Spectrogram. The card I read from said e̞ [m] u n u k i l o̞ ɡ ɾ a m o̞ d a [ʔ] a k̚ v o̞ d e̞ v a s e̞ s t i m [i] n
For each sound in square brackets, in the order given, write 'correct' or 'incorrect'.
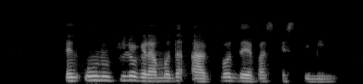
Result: incorrect: n, correct, correct

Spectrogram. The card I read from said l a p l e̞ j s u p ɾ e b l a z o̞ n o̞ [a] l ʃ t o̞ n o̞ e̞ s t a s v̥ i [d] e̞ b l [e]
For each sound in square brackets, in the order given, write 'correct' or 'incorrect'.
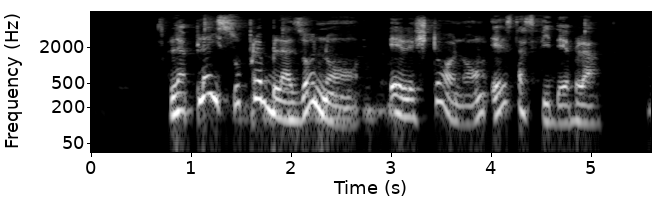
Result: incorrect: e, correct, incorrect: a

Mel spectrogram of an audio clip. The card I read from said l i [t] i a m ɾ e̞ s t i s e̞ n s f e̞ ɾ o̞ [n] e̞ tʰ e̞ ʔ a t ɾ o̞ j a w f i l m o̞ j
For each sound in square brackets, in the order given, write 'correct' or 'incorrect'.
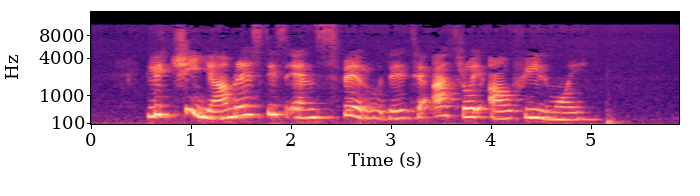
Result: incorrect: t͡ʃ, incorrect: d

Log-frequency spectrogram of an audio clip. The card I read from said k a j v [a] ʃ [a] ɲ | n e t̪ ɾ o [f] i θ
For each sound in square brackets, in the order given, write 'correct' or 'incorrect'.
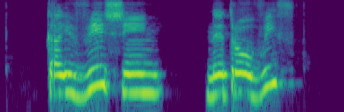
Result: incorrect: i, incorrect: i, incorrect: v

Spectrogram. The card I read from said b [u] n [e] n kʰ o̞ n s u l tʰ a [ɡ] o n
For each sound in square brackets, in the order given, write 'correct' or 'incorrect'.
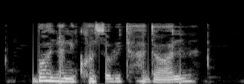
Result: incorrect: o, incorrect: a, incorrect: d

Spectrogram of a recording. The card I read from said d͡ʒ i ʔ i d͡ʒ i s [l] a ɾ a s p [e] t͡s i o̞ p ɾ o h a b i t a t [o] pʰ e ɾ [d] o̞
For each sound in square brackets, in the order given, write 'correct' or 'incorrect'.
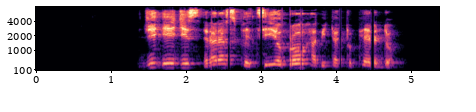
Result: incorrect: ɾ, correct, correct, correct

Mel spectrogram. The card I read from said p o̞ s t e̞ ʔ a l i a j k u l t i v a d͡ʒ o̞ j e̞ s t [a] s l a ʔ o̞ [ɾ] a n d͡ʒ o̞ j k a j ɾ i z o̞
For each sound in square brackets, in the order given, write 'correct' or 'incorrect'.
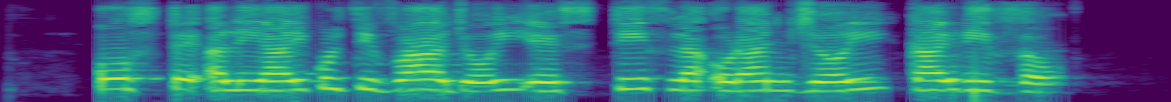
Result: incorrect: i, correct

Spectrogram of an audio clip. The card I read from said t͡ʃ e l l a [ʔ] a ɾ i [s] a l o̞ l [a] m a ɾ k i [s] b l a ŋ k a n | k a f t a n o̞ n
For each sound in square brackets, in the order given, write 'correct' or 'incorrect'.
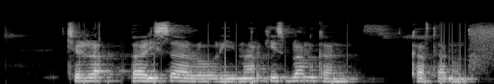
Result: incorrect: p, correct, incorrect: i, correct

